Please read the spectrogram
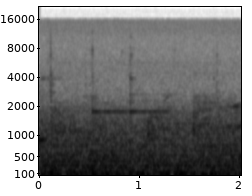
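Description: Quiet background music, with one faint held note a little after the start.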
